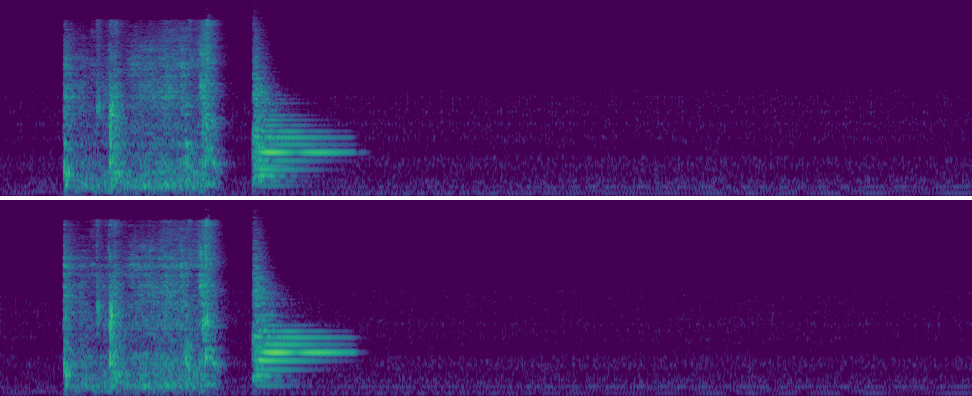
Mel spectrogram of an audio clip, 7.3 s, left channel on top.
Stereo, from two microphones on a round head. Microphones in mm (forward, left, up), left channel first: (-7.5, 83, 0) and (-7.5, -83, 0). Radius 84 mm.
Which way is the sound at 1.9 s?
5° left (ahead or behind).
